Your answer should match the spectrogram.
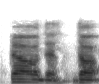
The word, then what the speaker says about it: Dowdeswell: Dostwell. I can never say your name okay. I'll come back Dostwell, but very close. Dostwell, okay. Two syllables.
